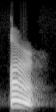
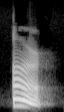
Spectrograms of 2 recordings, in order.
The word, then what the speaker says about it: 二: The pronunciation is 二. 跟我读. 二. 二.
